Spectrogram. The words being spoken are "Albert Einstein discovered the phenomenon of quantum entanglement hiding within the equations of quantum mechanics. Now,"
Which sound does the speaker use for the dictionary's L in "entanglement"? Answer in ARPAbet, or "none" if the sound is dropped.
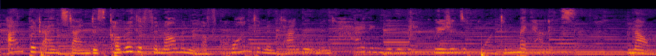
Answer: L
